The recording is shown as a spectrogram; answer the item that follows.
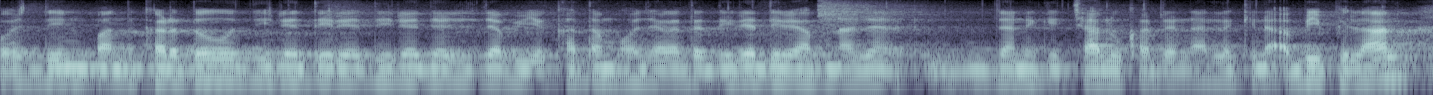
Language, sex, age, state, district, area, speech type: Hindi, male, 30-45, Bihar, Darbhanga, rural, spontaneous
